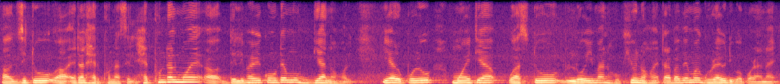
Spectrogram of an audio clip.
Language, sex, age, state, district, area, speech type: Assamese, male, 18-30, Assam, Lakhimpur, rural, spontaneous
